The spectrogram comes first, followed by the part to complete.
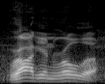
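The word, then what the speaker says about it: Roggenrola: pronounce his name and it's supposed to be a play on words it's like rock and roll because he's a rock type which is a really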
